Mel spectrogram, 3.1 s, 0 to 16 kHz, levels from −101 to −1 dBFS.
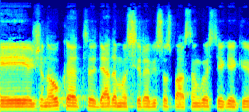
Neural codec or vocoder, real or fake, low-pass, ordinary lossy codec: none; real; 14.4 kHz; MP3, 64 kbps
